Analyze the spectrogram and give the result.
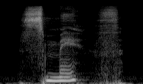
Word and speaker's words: Smith: Pozor na výslovnost konečné hlásky ve slovíčku Smith. Je to úplně stejná hláska, s jakou se setkáte ve vazbě thank you.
